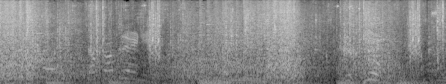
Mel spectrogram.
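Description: Rapid gunfire in Call of Duty Black Ops, loud bursts of shots clustered close together over a battle din, with a player talking between the volleys.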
